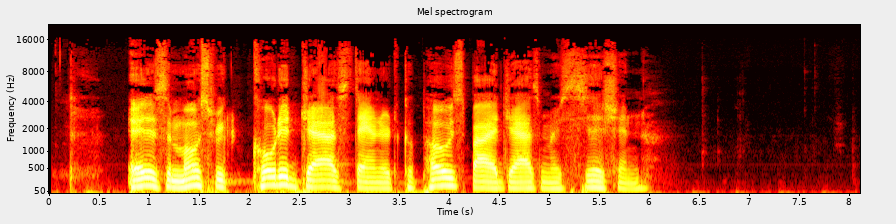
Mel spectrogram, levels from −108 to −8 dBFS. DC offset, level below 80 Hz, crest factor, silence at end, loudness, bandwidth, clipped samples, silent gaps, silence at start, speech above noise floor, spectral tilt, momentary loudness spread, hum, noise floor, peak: under 0.1%; -40 dBFS; 16 dB; 2.15 s; -15 LUFS; 15.5 kHz; under 0.1%; none; 0.2 s; 46 dB; -6.5 dB/octave; 12 LU; none; -61 dBFS; 0 dBFS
